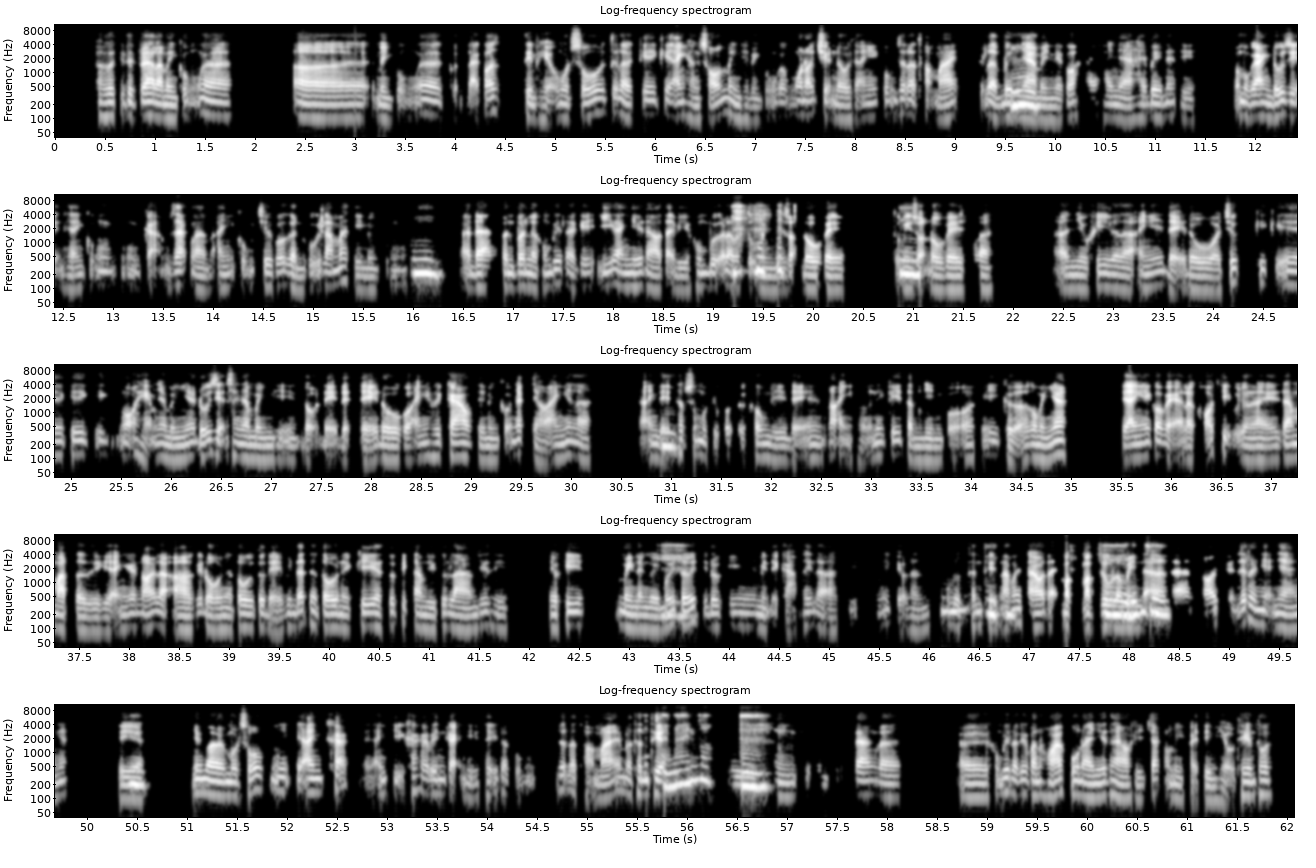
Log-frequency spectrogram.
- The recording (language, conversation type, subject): Vietnamese, advice, Làm sao để thích nghi khi chuyển đến một thành phố khác mà chưa quen ai và chưa quen môi trường xung quanh?
- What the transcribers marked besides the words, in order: tapping; laugh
